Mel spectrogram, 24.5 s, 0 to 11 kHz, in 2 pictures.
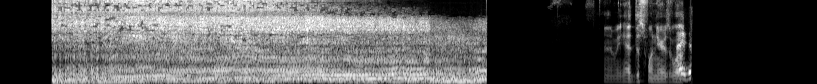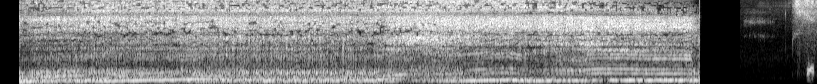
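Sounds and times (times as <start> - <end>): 
drag racing car engine revving and accelerating through gear shifts: 0.8 - 7.3, 12.6 - 22.8
speech: 9.4 - 10.5.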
